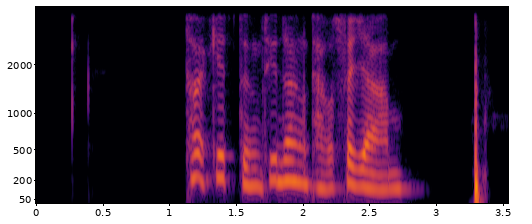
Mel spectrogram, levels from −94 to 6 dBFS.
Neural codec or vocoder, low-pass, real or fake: codec, 16 kHz, 4 kbps, X-Codec, HuBERT features, trained on LibriSpeech; 3.6 kHz; fake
